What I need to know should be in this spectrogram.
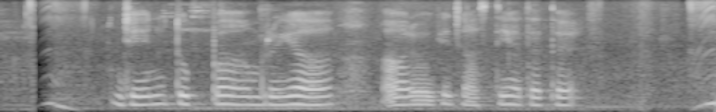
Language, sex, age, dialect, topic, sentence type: Kannada, female, 36-40, Central, agriculture, statement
